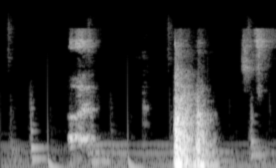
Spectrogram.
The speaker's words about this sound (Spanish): Es que me tuve que parar. Me escucho caminando por mi cuarto.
